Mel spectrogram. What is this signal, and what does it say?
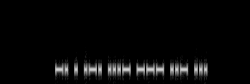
Morse code, heard as a keyed tone, about 51 wpm, 700 Hz. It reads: NERVOUS
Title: Seven Letter Words - 50wpm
